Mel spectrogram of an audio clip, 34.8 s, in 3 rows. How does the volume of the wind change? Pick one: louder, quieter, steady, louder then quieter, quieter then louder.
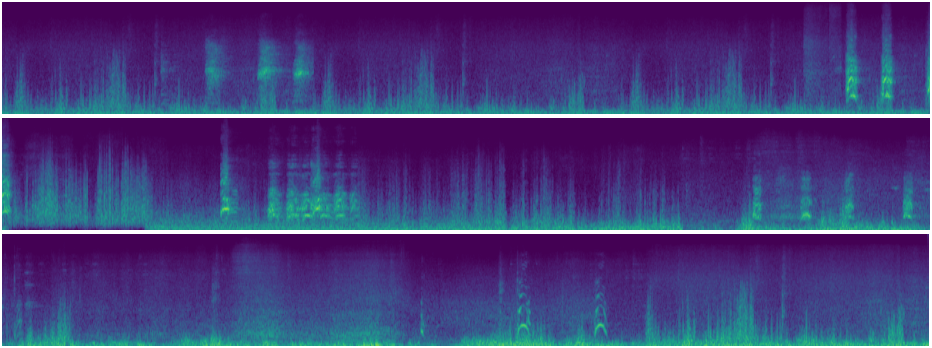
louder.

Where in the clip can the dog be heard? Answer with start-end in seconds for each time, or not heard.
2.0-3.9, 10.1-11.8, 14.3-16.1, 21.0-23.4, 28.4-30.8.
